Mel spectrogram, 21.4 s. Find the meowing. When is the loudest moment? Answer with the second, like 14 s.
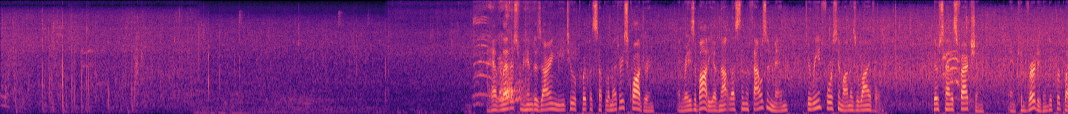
10 s.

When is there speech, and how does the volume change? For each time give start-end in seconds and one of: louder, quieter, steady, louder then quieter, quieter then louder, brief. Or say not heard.
9.3-17.8 steady
18.6-21.3 brief.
